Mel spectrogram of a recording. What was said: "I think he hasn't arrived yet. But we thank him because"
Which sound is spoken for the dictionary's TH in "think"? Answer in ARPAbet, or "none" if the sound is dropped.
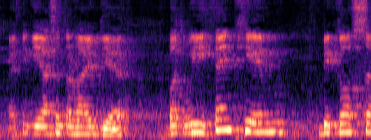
T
